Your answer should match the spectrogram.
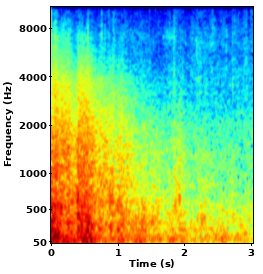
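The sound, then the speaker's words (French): A thunderstorm with steady rain hissing throughout and a deep rumble of thunder rolling early on, then slowly fading into the downpour. “Eh bien, nous allons parler d'orage, de foudre, de tonnerre, d'éclairs et tout ce qui les accompagne.”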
